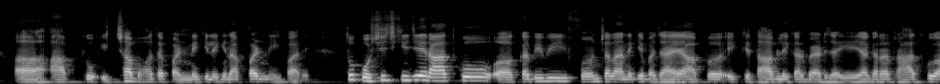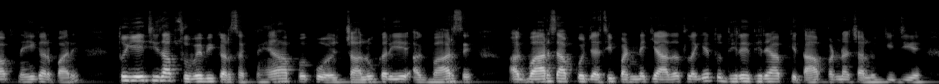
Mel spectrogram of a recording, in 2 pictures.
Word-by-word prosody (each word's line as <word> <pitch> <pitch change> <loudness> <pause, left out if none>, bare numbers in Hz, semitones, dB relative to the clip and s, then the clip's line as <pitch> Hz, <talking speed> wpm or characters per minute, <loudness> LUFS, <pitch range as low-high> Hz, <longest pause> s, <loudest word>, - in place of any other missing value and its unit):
अ, - - -1
आपको 110 +2 -1
इच्छा 110 +6 +1
बहुत 120 -1 -5
है 130 - +2
पढ़ने 110 +2 -1
की 125 - -4
लेकिन 120 +1 -2
आप 120 0 -5
पढ़ 130 0 +4
नहीं 115 -4 -8
पा 100 - -2
रहे, - - -10 0.4
तो 225 - +4
कोशिश 170 +5 +3
कीजिए 200 +1 +5
रात 165 -1 +5
को 175 -1 +5
अ, 115 0 +2
कभी 145 +5 +1
भी 155 0 +1
फ़ोन 125 +2 0
चलाने 125 -2 0
के 135 +2 0
बजाय 110 0 0
आप 115 -1 -1 0.2
एक 120 - -4
किताब 120 +4 -1
लेकर 115 -1 -1
बैठ 105 -2 -2
जाइए 105 0 -2
या 110 - +1
अगर 120 +3 -2
अ, 125 - +1
रात 110 +1 -4
को 135 - +2
आप 125 0 -2
नहीं 120 +2 -3
कर 135 - 0
पा 105 - -1
रहे - - -7 0.4
तो - - +6
ये 180 0 +8
चीज़ 185 -1 +3
आप 175 0 +2
सुबह 135 +1 +4
भी 140 - 0
कर 115 - +1
सकते 105 -1 -9
हैं। 115 +2 -7
आप 135 +1 -1 0.2
को 105 -1 +2
चालू 110 +3 -1
करिए 125 +1 +1
अख़बार 110 +4 -1
से, 115 -3 -7 0.4
अख़बार 125 +2 +4
से 145 - +2
आपको 135 0 +2
जैसे 120 0 0
ही 140 - -2
पढ़ने 120 +2 -1
की 125 - -1
आदत 120 +3 0
लगे, 125 +7 -1
तो 165 -1 -5
धीरे-धीरे 135 -1 0
आप 130 -1 -1
किताब 115 +3 -2
पढ़ना 120 0 -3
चालू 105 -1 -4
कीजिए। 105 -1 -6
120 Hz, 230 wpm, -23 LUFS, 110-135 Hz, 0.4 s, ये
